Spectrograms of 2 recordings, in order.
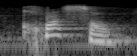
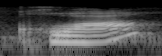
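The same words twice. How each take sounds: First: Said in the usual way. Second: Croissant dit lentement, syllabe par syllabe; syllabes détachées. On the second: Shown as a demonstration. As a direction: appuie sur chaque syllabe de Croissant. (Croissant bien articulé)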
